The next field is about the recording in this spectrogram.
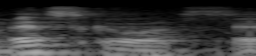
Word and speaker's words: Aeschylus: help me out here, Aeschylus? – Oh, I can never pronounce it. – That's a tough one. – Aeschylus. – Yeah. Okay, so yeah, I did it right.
